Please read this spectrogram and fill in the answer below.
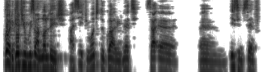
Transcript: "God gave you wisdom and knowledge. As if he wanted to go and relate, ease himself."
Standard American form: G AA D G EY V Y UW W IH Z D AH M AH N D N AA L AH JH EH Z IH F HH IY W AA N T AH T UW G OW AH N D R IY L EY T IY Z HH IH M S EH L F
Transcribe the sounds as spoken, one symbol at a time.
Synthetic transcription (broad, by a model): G AA D G EY V Y UW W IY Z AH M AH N N AA L AH JH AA S IH F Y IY W AA N T AH T UW G OW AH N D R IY N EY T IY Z HH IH M S EH L F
